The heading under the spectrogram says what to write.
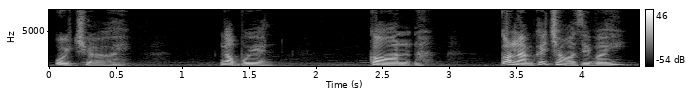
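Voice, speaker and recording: A woman's voice: on the low side, lively intonation, normal speed, dry recording. A woman voicing a distraught middle-aged mother who wails reproaches at her daughter. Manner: wailing reproach.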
